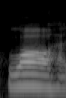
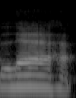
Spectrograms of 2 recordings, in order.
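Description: First: The L is heavy, with a full, dark vowel. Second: The L is light, with a thin, clear vowel. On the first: The speaker calls it right. "this heavily" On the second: The speaker calls it wrong. "not lah"

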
